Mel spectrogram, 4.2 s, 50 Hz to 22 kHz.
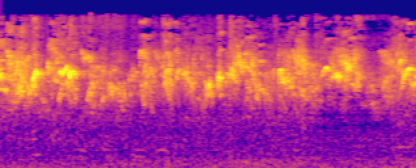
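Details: Black bulbuls feeding competitively on banyan figs at Niaosong Wetland Park, 4 November 2015; a thick chorus of quick, high, scratchy chirps repeating without a break.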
